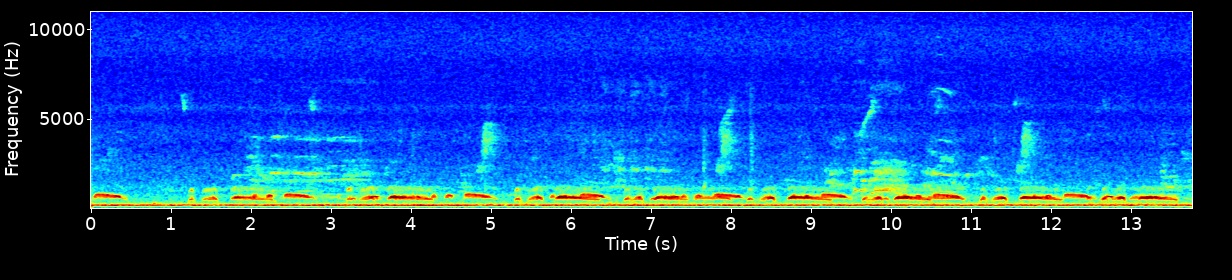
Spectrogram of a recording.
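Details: Young male Thai hybrid spotted dove being paired with a mate, showing its cooing style: a steady run of mellow, hooting coo phrases in repeated groups over fourteen seconds, with a constant low hum and faint high chirps behind.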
